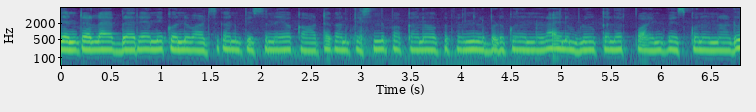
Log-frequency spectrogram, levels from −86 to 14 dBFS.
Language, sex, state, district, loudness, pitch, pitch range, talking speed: Telugu, female, Andhra Pradesh, Visakhapatnam, -16 LUFS, 200 Hz, 195-205 Hz, 140 wpm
